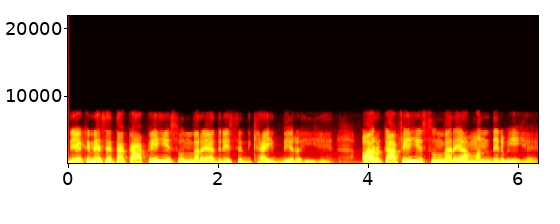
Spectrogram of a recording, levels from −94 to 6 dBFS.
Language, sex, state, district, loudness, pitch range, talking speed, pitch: Hindi, female, Punjab, Pathankot, -12 LUFS, 265-335 Hz, 190 wpm, 310 Hz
